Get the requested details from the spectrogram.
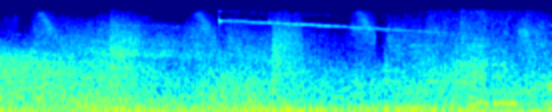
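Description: A fiery beam strikes with a loud whoosh.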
